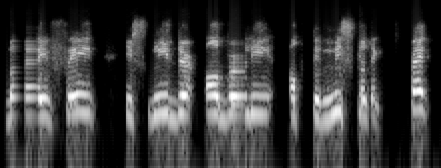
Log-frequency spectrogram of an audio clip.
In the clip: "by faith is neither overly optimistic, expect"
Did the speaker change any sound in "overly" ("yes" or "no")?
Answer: yes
